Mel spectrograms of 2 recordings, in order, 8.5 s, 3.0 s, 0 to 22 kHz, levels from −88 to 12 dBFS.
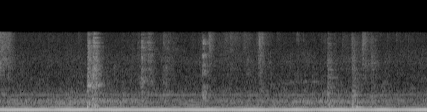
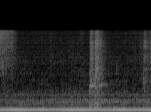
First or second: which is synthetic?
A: second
